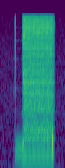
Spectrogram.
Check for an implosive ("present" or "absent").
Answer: present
